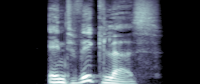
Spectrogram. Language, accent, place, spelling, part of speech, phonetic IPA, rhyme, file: German, Germany, Berlin, Entwicklers, noun, [ɛntˈvɪklɐs], -ɪklɐs, De-Entwicklers.ogg
- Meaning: genitive singular of Entwickler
